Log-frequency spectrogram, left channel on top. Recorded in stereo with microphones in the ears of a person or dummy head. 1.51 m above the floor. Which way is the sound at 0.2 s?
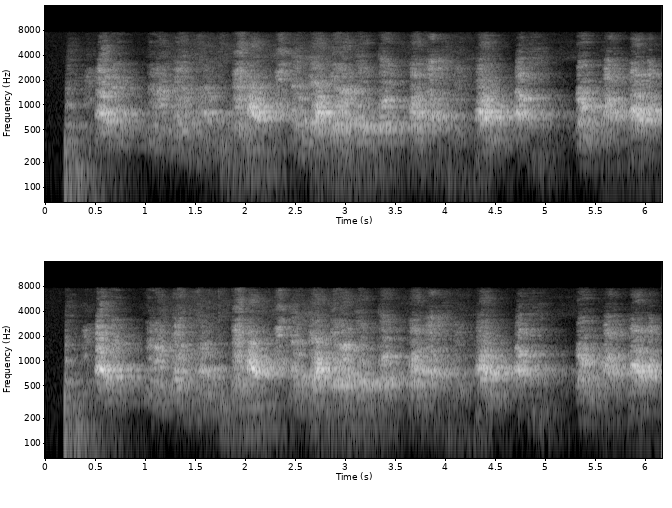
45° right (ahead or behind).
